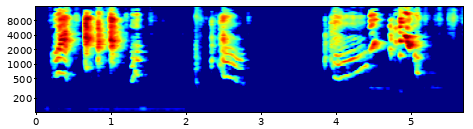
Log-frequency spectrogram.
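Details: Eleven-month-old Indian ringneck parakeet that has just started talking, saying a Russian word for "birdie": scratchy short bursts, then a clearer drawn-out phrase with falling and rising tones, against a faint low hum.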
